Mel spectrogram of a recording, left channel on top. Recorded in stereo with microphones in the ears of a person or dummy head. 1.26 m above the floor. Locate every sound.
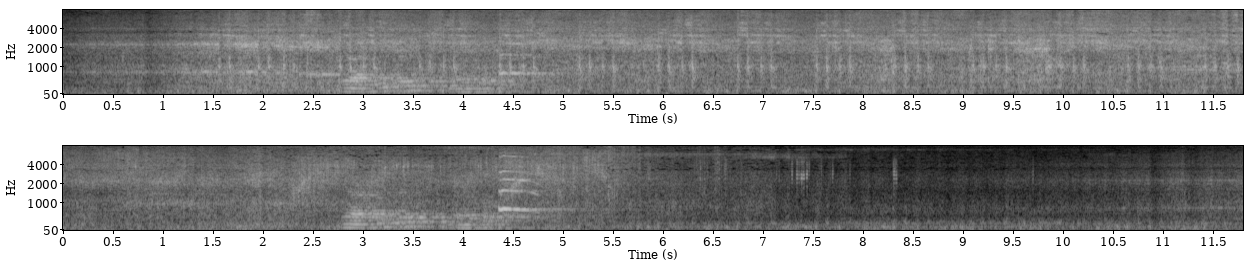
2.7 s a man speaking: 45° left (ahead or behind), 4 m; by 4.2 s 35° left (ahead or behind), 4 m
4.3 s a cat meowing: 55° right (ahead or behind), 0.9 m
